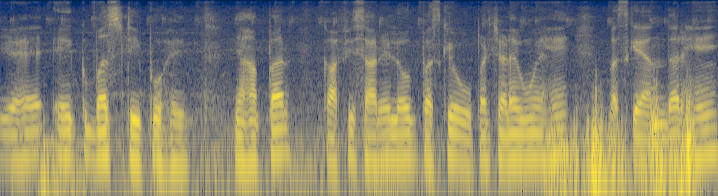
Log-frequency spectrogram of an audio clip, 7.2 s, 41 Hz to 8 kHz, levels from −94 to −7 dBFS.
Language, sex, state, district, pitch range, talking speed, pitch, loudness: Hindi, male, Uttar Pradesh, Jalaun, 100-115 Hz, 165 wpm, 105 Hz, -21 LUFS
